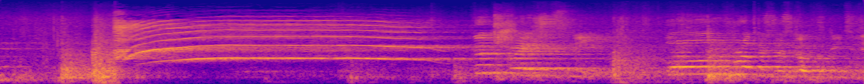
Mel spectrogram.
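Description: A young performer's long, high-pitched scream, rising and then held for about two and a half seconds before it cuts off, after a thump in the first second; voices talk after it.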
